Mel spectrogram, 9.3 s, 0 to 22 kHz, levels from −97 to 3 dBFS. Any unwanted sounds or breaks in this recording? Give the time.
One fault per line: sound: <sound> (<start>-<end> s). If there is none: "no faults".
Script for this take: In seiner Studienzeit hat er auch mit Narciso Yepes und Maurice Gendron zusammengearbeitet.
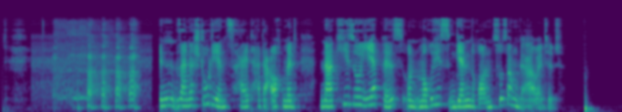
sound: laugh (0.6-2.2 s)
